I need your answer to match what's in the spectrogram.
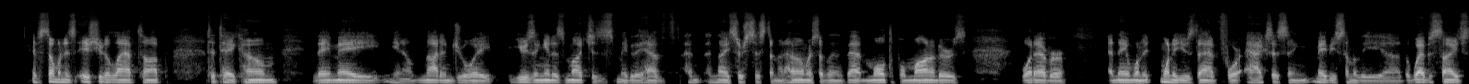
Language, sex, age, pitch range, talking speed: English, male, 30-49, 90-105 Hz, 210 wpm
